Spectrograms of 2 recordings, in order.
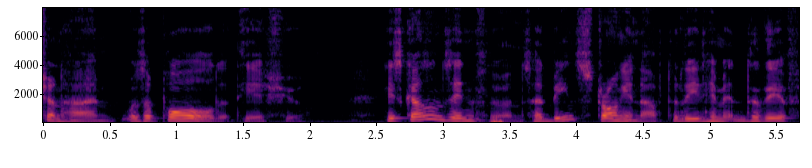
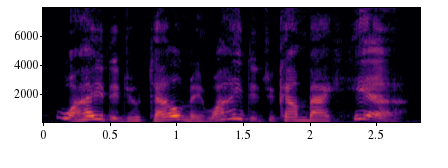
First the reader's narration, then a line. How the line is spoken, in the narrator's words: cried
